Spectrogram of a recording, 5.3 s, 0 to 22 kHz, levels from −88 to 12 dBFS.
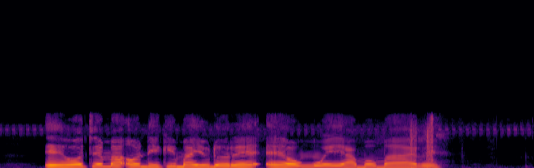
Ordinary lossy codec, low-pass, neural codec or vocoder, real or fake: Opus, 64 kbps; 7.2 kHz; none; real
